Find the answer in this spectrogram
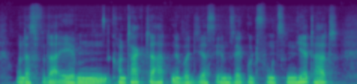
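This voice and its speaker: Over noticeable background noise, a man talks at a very fast pace. His fairly low voice is monotone and flat. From Germany, Frankfurt. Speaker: metal bassist. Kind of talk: podcast interview.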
